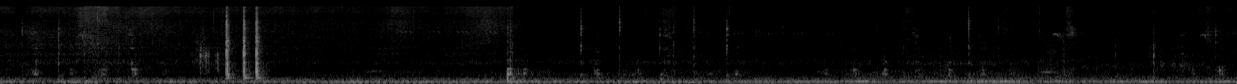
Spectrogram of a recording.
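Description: Food sizzling in a pan over a charcoal fire as it is stirred with chopsticks, with scattered small clicks. Three sharp clicks come in quick succession about two seconds in.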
